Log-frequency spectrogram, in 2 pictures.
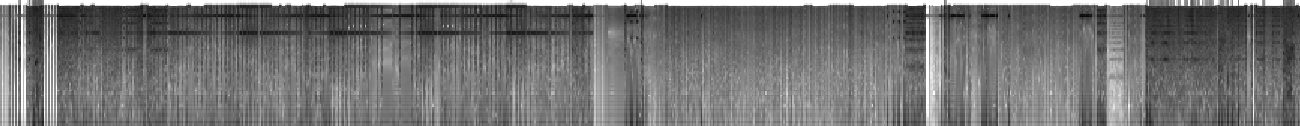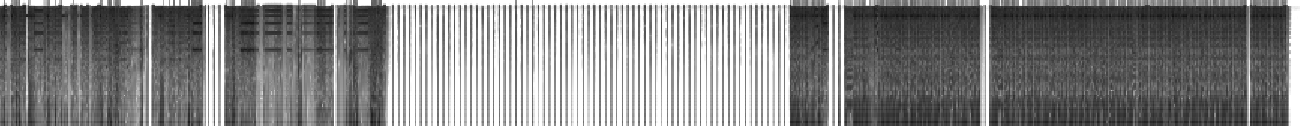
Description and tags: Raw import of a non-audio binary file made with Audacity in Ubuntu Studio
